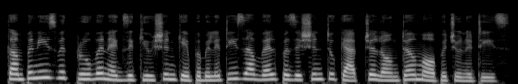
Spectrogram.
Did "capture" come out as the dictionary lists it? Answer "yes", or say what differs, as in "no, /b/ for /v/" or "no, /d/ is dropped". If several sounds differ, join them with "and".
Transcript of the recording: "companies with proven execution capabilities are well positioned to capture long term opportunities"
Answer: yes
